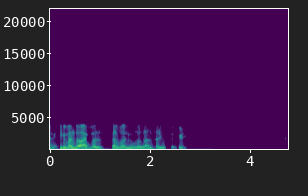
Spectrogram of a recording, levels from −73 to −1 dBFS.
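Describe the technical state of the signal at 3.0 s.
At 3.0 s the RealAudio 14.4 codec damage runs through the whole clip: heavy low-bitrate coding, which fits about 8 kbit/s, cuts everything above 3.8 kHz, leaving the speech muffled and gargly.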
